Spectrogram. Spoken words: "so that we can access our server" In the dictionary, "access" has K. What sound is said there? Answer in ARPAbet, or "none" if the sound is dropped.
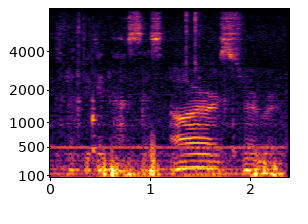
none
